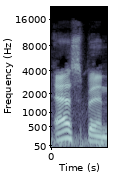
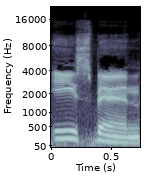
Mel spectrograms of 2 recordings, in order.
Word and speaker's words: Espin: quite a bit yeah so not a spin which I can see a lot of people have in that confusion since it's an e-bike so Espen is the correct way to say it now the rain bike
